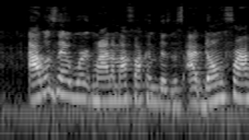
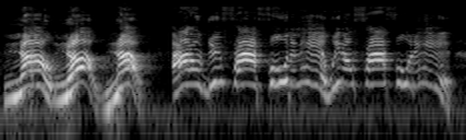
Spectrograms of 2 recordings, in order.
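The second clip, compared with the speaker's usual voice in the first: high, loud repeated no, then the rule; firm angry no; 13 semitones higher, 6 dB louder than usual. Retold or imitated. Telling the mother-in-law off, high and loud. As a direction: shut her down hard.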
